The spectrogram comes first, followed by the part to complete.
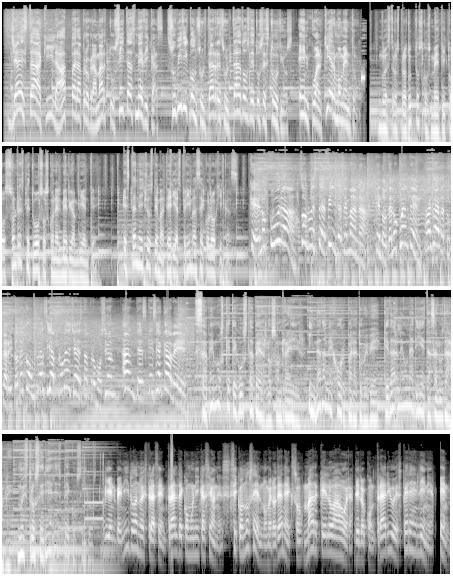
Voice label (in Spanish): COMERCIAL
